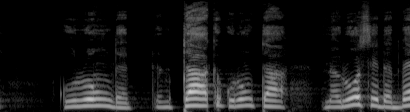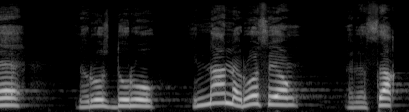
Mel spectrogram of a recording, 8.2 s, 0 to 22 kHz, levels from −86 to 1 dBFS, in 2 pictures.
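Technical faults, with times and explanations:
No technical faults can be heard in this speech clip.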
